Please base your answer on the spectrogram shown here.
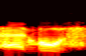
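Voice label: "at bulls", English; DCS; Allied Flight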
